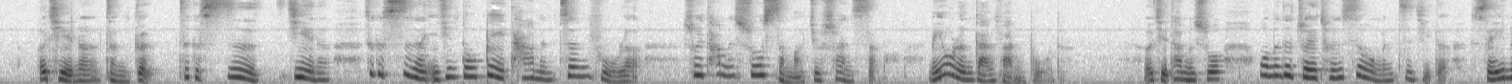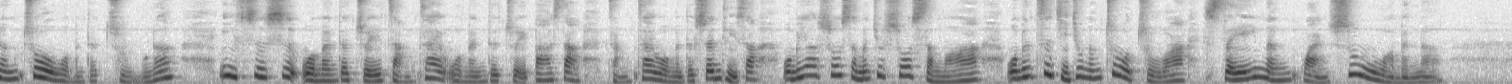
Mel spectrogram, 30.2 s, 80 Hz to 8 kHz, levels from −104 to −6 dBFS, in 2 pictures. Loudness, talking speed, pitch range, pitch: -39 LUFS, 230 characters per minute, 165-265 Hz, 205 Hz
